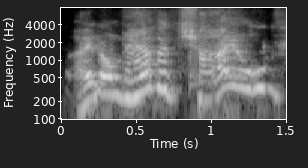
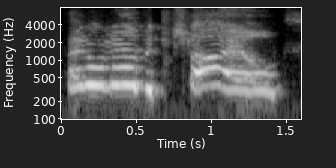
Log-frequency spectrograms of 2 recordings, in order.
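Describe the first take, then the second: First: Said in the usual way. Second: Much higher, comic falsetto take; high mock-whiny repeat; squeaky high repeat. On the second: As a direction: say it again way up high. Repeating line in silly voice.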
